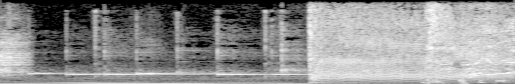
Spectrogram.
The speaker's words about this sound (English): The fart noise at the end was really my own personal judgment about what I just produced.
